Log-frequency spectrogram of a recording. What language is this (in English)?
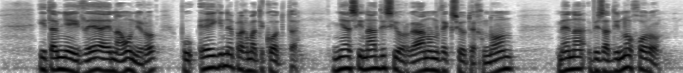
Greek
